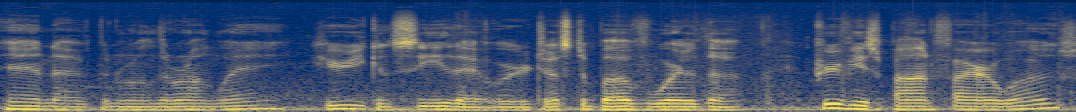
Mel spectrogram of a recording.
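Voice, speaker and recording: A man with a medium pitch talks at a moderate pace with fairly even intonation, and the room gives an audible echo. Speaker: video game let's player. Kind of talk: gameplay commentary. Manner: casual, conversational.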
